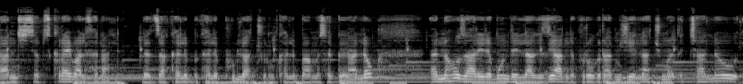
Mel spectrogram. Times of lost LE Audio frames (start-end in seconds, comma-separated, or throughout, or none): 1.08, 3.41-3.48, 5.45-5.48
